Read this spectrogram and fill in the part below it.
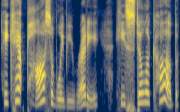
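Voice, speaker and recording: A woman reading the part of a wise, calm male lion king and father, softly and steadily. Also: fairly high pitch, unhurried, no echo, voice pushed up, full character voice. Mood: solemn.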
